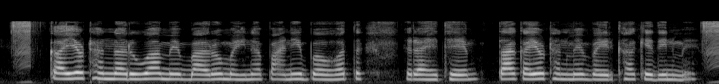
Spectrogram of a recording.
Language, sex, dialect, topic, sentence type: Chhattisgarhi, female, Northern/Bhandar, agriculture, statement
